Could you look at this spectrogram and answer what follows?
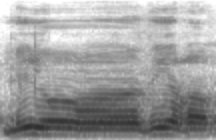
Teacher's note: نون کی آواز کو ناک میں چھپا کر پڑھیں گے، اس کو اخفا کہتے ہیں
